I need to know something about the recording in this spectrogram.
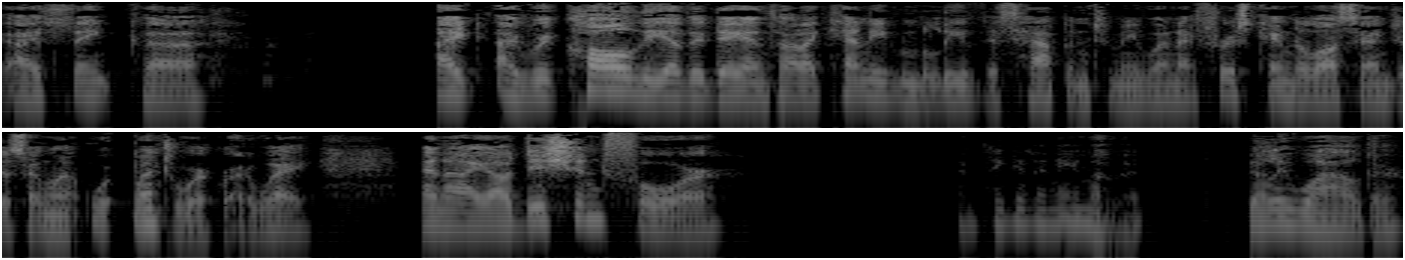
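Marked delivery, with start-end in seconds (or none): none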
